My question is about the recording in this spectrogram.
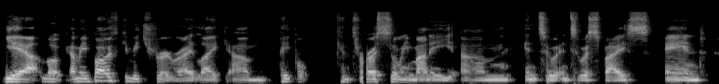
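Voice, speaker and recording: Heard through poor audio, a New Zealand man with a lowish, steady voice talks at a measured pace with few pauses. He is a reflective, thoughtful interview guest, and his New Zealand accent leans slightly Australian or American.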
